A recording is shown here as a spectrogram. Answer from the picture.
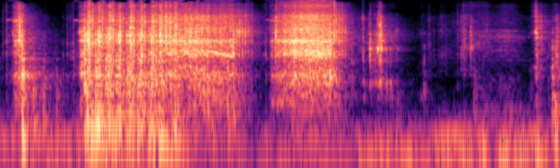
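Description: Ryobi cordless drill/driver spinning out a screw from a distributor cap, in two runs: about a second and a half, a brief pause, then half a second more. A few small clicks of the tool and parts follow.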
